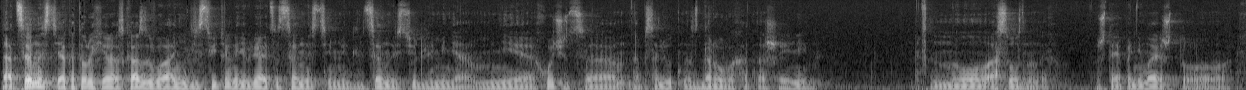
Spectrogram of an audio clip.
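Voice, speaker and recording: The man's voice is very deep and low in pitch. He keeps a fairly even intonation at a moderate pace. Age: 30s. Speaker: psychologist podcast host. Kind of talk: monologue, personal story.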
